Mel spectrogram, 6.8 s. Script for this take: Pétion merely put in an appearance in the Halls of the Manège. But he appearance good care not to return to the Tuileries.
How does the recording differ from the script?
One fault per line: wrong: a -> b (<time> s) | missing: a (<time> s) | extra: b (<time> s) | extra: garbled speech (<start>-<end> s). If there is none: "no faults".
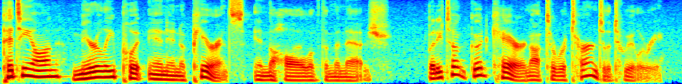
wrong: Halls -> Hall (2.8 s)
wrong: appearance -> took (4.4 s)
